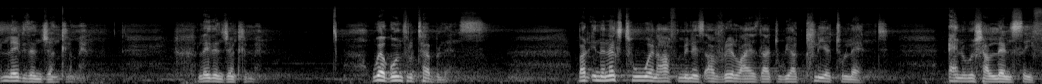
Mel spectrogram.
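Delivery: steady, calm, soft, reassuring pilot voice. Retelling a pilot's announcement during turbulence: imitating a pilot's calm voice. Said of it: "the pilot with a calm voice".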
